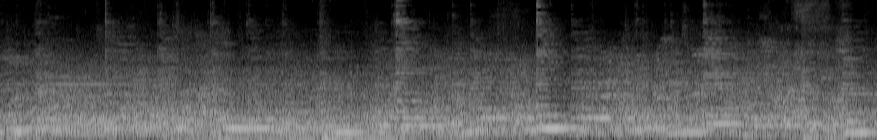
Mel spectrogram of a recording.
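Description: Cutaway acoustic guitar played as an instrumental, a picked melody of held notes over strummed chords.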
